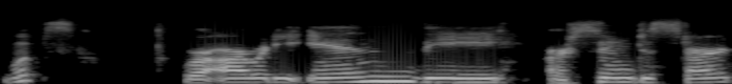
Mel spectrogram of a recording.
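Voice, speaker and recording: This woman has an unremarkable speaking voice, medium in pitch with ordinary pitch variation, and she talks at a fairly slow pace. The sound is dry and close, with no echo. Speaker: state education assessment staff presenter. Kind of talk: webinar presentation.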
